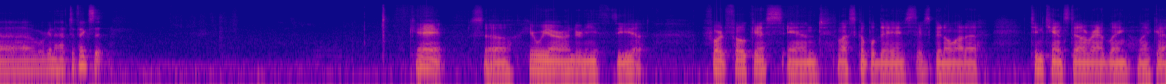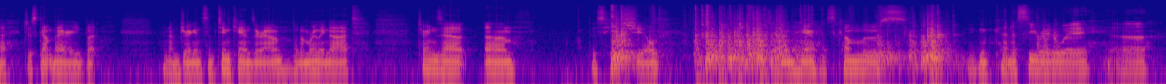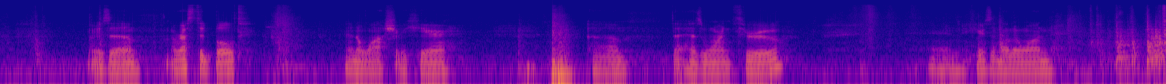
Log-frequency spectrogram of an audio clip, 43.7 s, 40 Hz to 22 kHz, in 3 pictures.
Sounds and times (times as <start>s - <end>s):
Speech: 0.0s - 1.4s, 5.1s - 8.1s, 8.8s - 12.3s, 12.9s - 15.9s, 16.6s - 19.2s, 19.8s - 21.1s, 22.0s - 23.0s, 23.8s - 26.0s, 26.7s - 29.1s, 30.2s - 32.3s, 33.4s - 34.9s, 36.5s - 39.1s, 40.7s - 42.5s.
